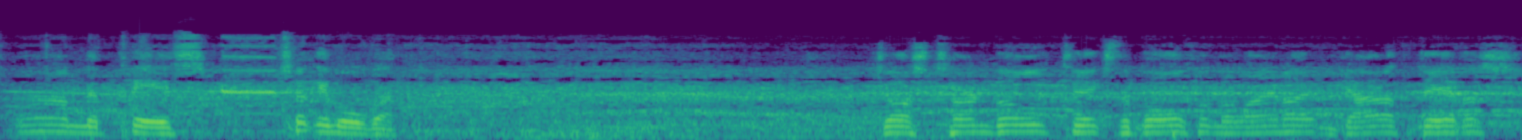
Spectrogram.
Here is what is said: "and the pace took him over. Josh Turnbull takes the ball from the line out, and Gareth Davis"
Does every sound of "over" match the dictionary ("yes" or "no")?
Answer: yes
